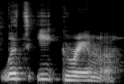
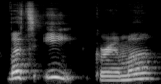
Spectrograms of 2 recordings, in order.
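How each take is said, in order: First: It runs on with no pause before grandma. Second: There is a pause before grandma.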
